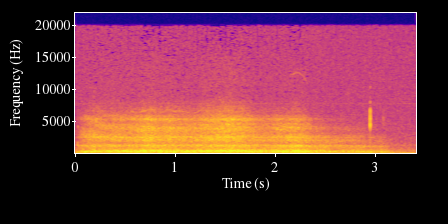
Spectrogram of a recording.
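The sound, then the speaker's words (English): A steady inhale through the nose with lips closed: a soft, airy hiss lasting about two seconds that fades away, with no talking. “Close your lips and inhale through your nose for a count of 4”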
